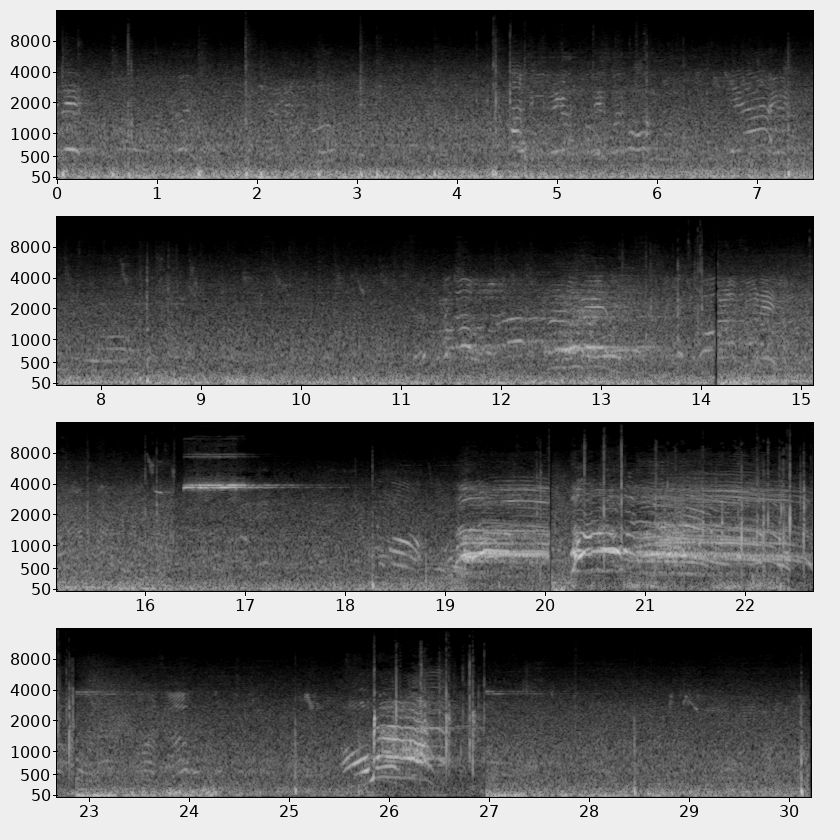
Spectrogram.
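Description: Sounds of an outdoor youth football match: players and spectators shouting and calling over a steady low rumble, with a short, high referee's whistle blast about halfway through.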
